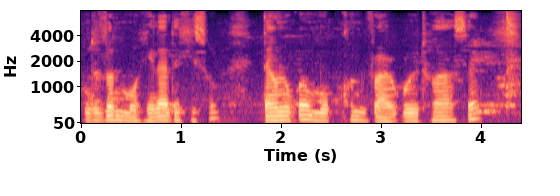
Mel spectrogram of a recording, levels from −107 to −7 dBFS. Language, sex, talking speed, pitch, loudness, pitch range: Assamese, male, 120 wpm, 110 Hz, -19 LUFS, 105-120 Hz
